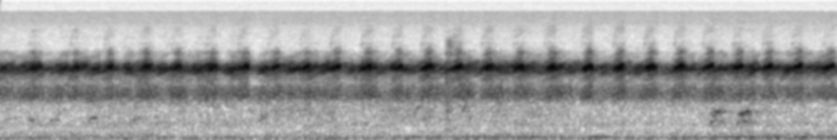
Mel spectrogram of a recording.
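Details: Summer-night frog chorus with many frogs calling at once, fast pulsing high croaks repeated about three times a second, and a few lower clucking notes.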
